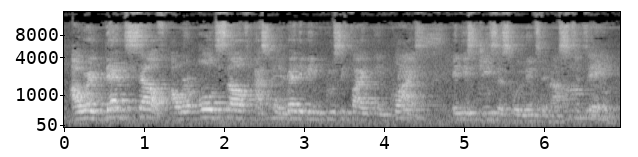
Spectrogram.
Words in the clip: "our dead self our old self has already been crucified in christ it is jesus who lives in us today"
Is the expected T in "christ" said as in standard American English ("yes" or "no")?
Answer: yes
